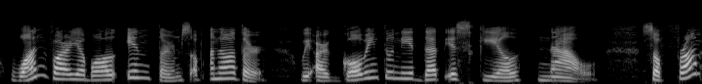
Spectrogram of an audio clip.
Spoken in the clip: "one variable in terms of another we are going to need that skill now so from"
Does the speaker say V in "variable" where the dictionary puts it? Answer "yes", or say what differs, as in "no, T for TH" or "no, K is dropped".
yes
